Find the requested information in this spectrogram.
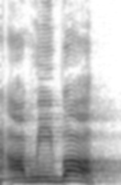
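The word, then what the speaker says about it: amoeba: अमीबा है ठीक है लेकिन इसमें और क्यों लगता है और जो है बीच का साइलेंट लेटर है ठीक है स्पेलिंग क्या होती है Mi दिए लेकिन हम करना उस क्या करते हैं अमीबा ठीक है अब यह तो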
